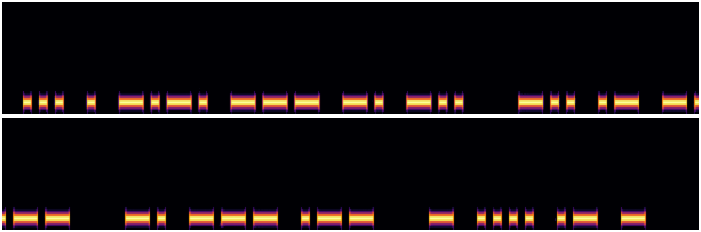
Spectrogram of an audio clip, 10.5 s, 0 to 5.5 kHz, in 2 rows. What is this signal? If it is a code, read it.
Morse code, heard as a keyed tone, about 20 wpm, 600 Hz. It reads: SECOND DAY NOW THAT
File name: the old man and the sea / the old man and the sea part 1 20wpm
